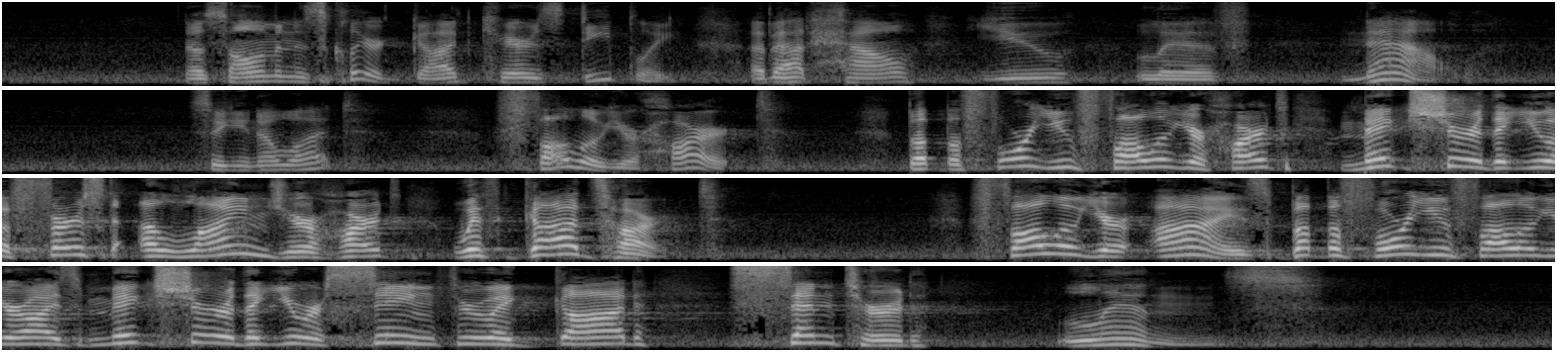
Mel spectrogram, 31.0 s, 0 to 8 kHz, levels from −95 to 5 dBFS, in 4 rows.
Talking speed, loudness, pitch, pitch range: 110 wpm, -29 LUFS, 225 Hz, 180-250 Hz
